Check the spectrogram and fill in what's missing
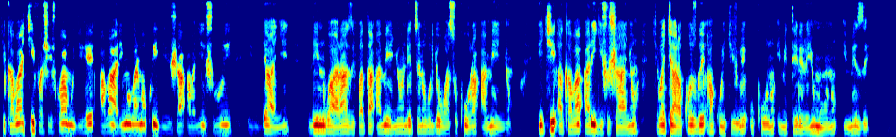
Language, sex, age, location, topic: Kinyarwanda, male, 25-35, Huye, health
